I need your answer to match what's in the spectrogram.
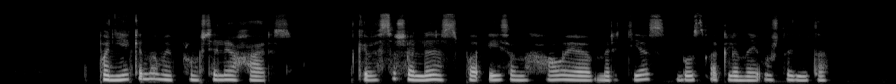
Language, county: Lithuanian, Klaipėda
